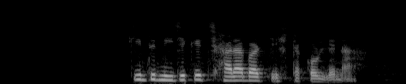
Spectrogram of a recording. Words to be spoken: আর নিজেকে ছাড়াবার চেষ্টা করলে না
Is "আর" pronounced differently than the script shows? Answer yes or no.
yes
